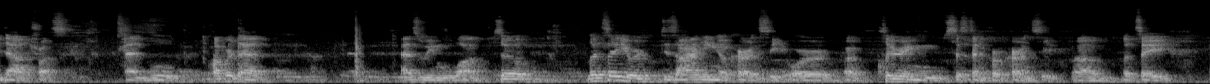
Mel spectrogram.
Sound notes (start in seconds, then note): none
